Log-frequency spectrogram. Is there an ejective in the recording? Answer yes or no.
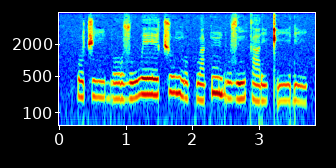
yes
